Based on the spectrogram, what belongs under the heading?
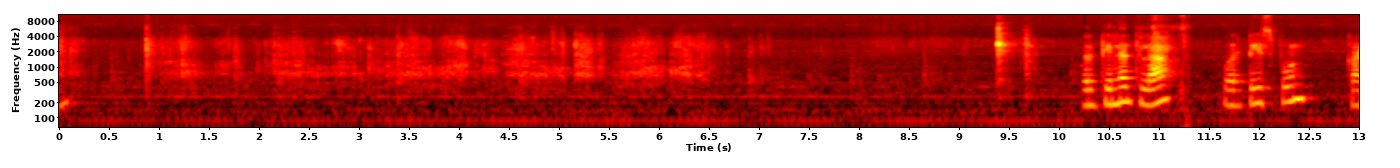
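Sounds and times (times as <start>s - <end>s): spatula stirring liquid: 0.5s - 7.2s
spatula scraping a pan: 0.8s - 7.0s.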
